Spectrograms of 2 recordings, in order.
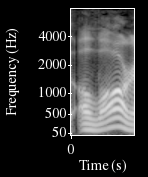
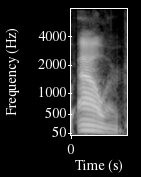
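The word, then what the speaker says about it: Allar: Huge relief, because we have this conversation and people are like, well, Franklin says Alar.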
